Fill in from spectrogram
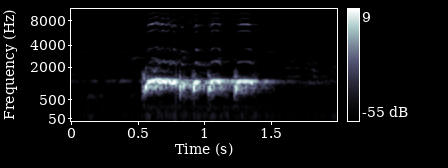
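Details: Zebra dove of local stock singing a lure phrase to prompt other doves to answer: a single bubbling, rapidly pulsed coo that tails into a faint steady tone.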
